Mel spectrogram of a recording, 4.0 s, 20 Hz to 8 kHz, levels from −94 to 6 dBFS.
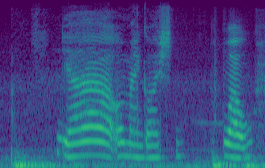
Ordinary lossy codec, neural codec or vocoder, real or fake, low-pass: Opus, 24 kbps; none; real; 7.2 kHz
